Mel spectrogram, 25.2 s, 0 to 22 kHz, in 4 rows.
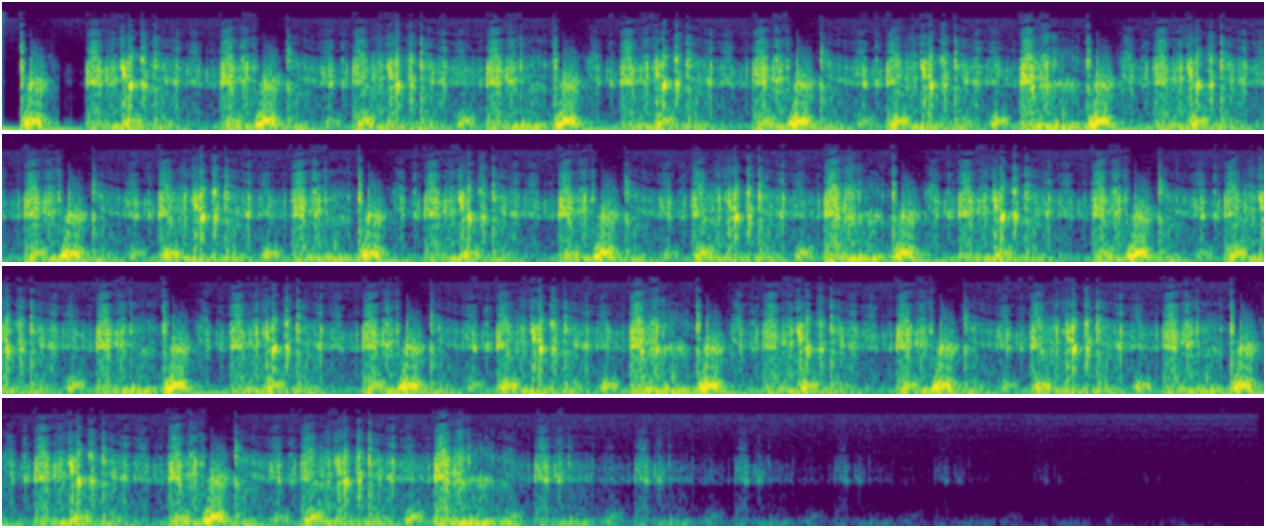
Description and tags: kitchen beat 1 90bpm
Quite minimal and processed to hell.
delay, distortion, filter, funky, kitchen, loop, processed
